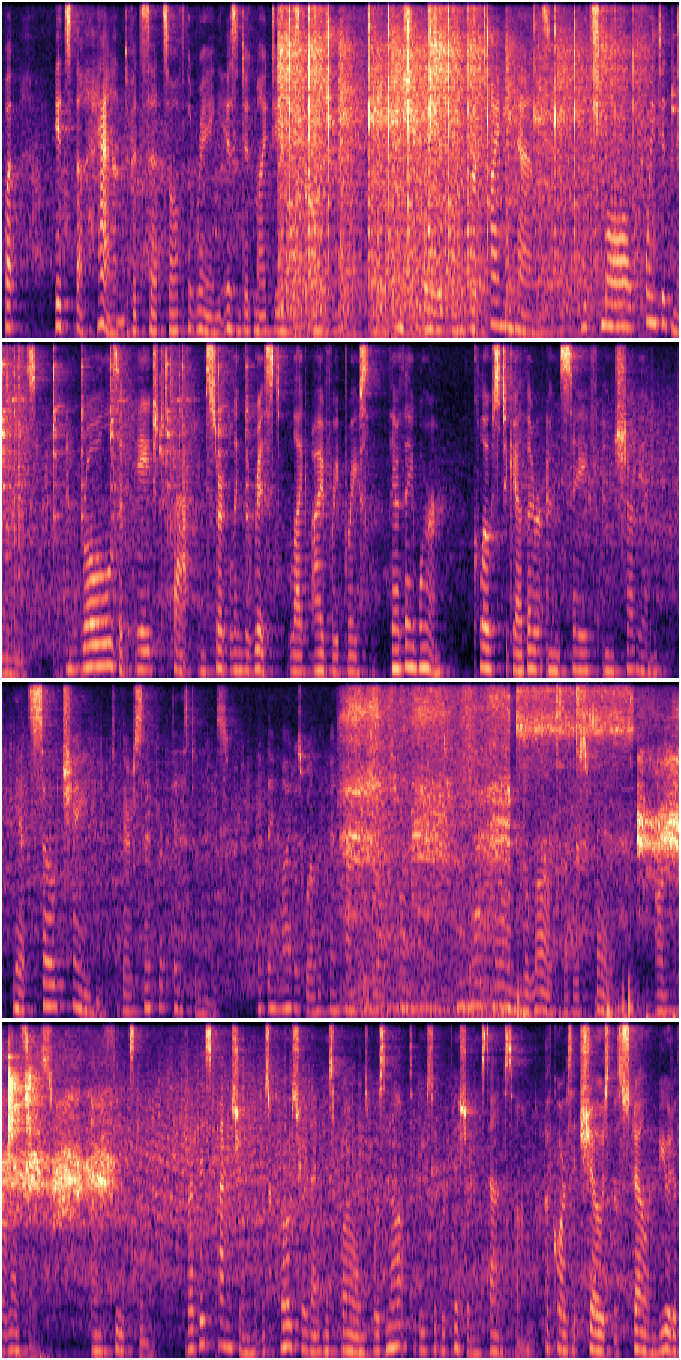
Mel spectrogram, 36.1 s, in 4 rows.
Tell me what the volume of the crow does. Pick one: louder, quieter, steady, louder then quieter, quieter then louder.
quieter then louder.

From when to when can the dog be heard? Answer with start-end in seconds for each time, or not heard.
not heard.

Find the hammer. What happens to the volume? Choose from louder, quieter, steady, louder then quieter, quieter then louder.
quieter.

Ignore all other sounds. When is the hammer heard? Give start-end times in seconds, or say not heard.
3.6-12.6.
